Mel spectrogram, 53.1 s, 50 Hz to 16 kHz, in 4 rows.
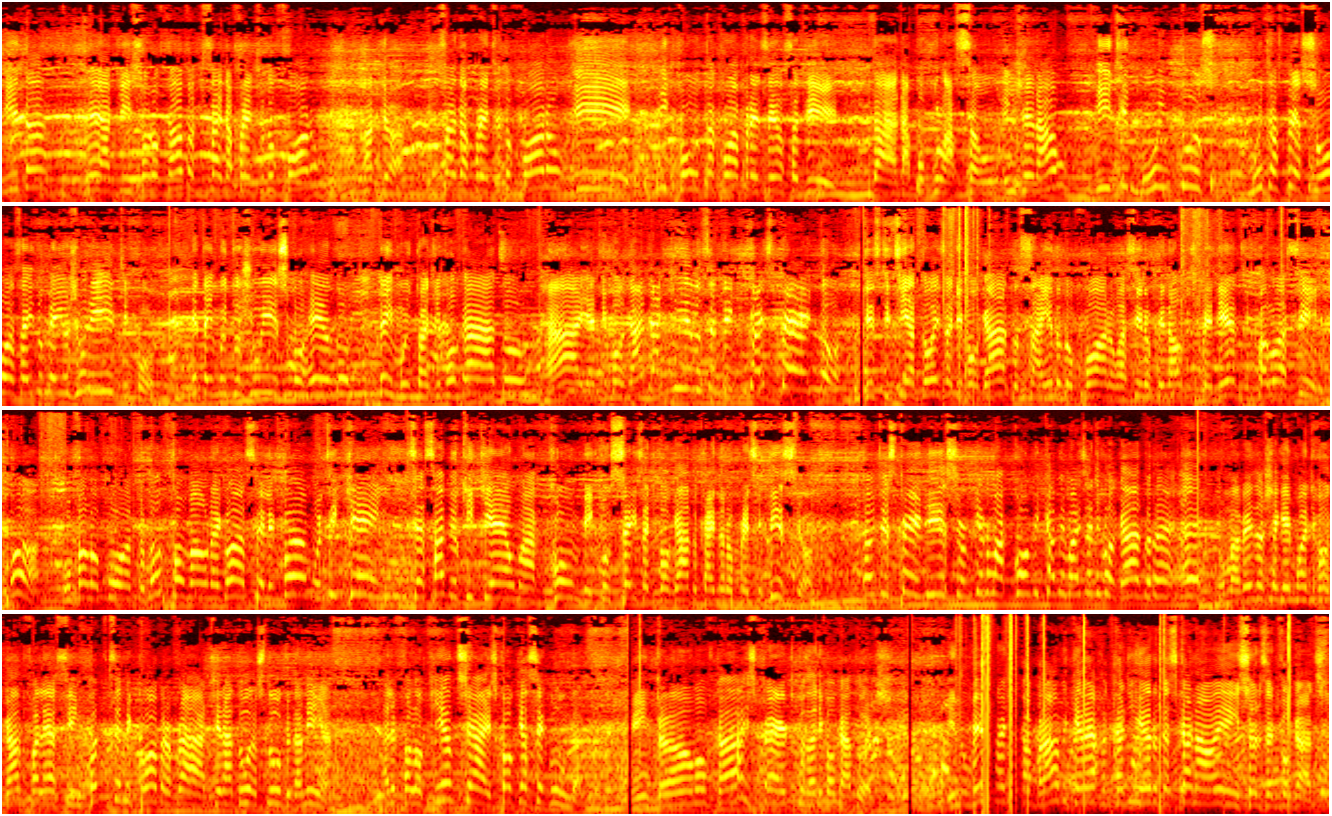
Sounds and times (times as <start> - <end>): Music: 0.0 - 53.1.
